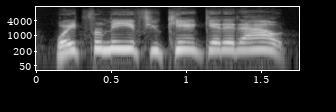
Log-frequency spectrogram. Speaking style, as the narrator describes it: Jack shouted after me

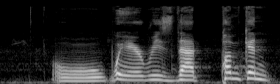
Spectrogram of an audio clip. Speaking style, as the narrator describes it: croaked the old man

